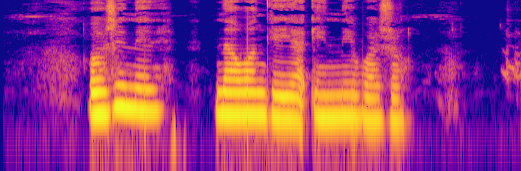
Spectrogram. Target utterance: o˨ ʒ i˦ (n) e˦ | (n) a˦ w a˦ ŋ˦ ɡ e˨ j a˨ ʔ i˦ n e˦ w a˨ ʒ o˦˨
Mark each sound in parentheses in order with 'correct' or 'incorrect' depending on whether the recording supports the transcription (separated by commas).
correct, correct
